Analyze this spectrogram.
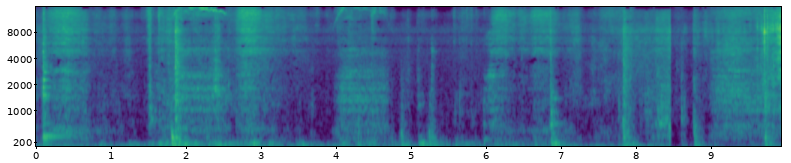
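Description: Handling noises from a bidet T-valve and braided supply-hose fitting being turned by hand under a toilet tank: scattered irregular clicks and rubbing, quieter near the end.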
